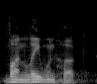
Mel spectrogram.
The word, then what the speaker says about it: Leeuwenhoek: Dutch names and in in english-speaking places we often say vonlee one hook but she said nose family we can't even pronounce he got to get your jaw going in a whole different way she also yelled at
